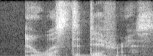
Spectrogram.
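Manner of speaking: quiet, soft near-mic voice. Asking a guest a follow-up question, talking softly into the mic. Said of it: "Why am I talking so soft in the mic?".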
